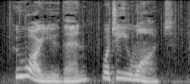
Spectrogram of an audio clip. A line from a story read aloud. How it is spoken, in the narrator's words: said in a quavering voice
